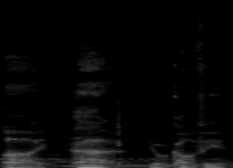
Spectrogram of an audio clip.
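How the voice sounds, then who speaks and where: A man playing a calm, sarcastic, laid-back assistant with mock innocence in an anime-style audio drama. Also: extremely low pitch, slow pace, soft background music. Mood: dry, unbothered.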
